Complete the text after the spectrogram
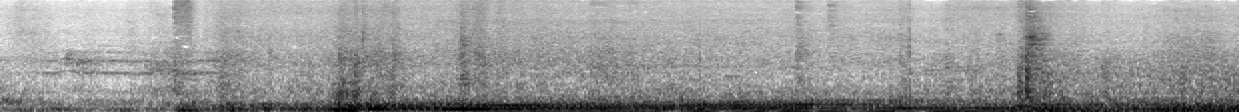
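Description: A young boy's feet thump on the floor.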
